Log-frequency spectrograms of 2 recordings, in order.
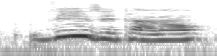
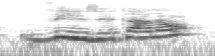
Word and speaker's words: visitano: Olha aí a pronúncia de novo, mudando um pouquinho, né? Em português a gente só tem as três últimas sílabas da palavra, né, para ter acento. Em italiano a gente tem até uma quarta sílaba, tendo um som mais forte, né? Então é visitano, não é visitano, ok?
